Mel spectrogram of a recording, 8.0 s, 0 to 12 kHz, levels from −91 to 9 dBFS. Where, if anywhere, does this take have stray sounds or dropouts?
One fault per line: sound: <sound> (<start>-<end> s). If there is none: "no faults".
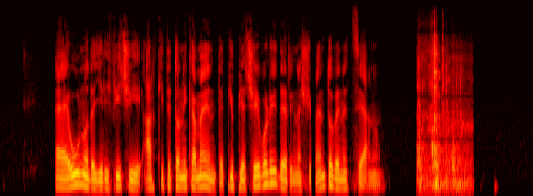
sound: dropout (4.7-4.7 s)
sound: squeak (6.2-7.1 s)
